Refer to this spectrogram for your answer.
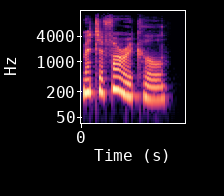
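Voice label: "metaphorical", English, British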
